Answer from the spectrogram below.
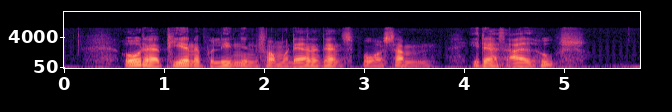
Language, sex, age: Danish, male, 44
